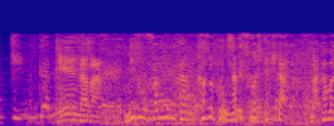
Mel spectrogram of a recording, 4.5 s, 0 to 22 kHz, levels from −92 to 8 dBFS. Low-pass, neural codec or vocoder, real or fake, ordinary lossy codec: 7.2 kHz; codec, 44.1 kHz, 3.4 kbps, Pupu-Codec; fake; Opus, 32 kbps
